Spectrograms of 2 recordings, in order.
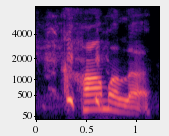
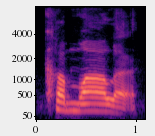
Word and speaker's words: Kamala: more convincing campaign than Kamala Harris. Did I just say that out loud? Kamala, yeah, Kamala. Not folks. Hopefully, folks can get this right. It's Kamala, not Kamala. Okay? Not the Ugandan giant.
